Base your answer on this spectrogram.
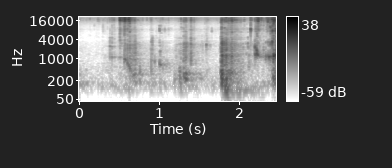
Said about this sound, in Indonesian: Itu makan apa? Hmm? Itu apa yang dimakan? Roti. Roti.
